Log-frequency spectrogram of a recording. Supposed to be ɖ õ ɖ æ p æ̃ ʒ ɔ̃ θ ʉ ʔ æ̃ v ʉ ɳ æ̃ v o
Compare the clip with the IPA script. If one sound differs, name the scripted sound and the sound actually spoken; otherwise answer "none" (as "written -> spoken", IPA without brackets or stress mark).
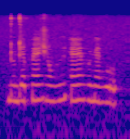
θ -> v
